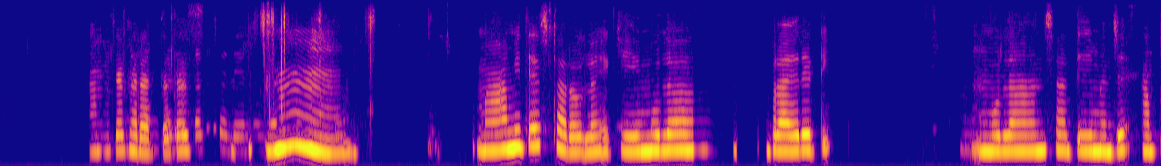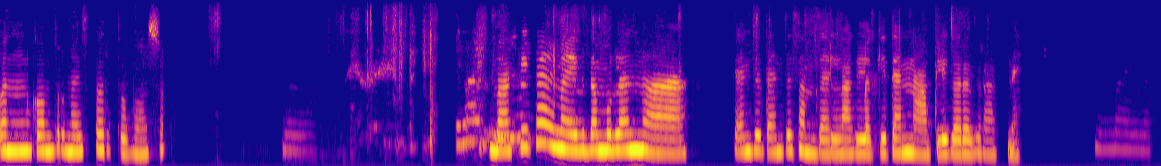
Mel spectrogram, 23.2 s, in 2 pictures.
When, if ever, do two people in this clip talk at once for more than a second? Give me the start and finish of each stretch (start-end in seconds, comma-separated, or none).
1.3-3.5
